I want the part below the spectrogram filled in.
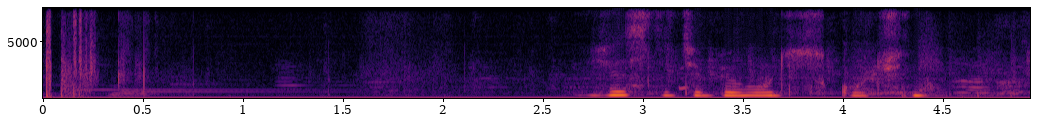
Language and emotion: Russian, sad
